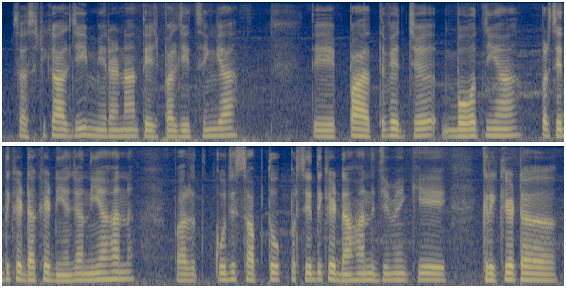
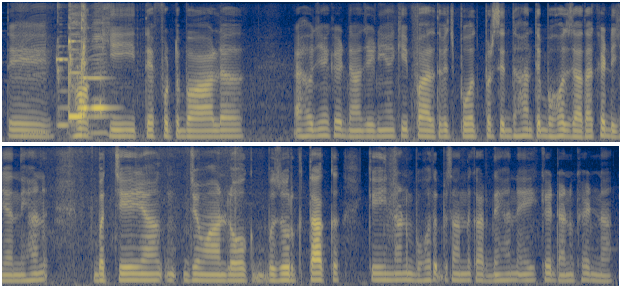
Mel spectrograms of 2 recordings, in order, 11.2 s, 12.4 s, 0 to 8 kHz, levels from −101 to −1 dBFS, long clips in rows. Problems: constant background noise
